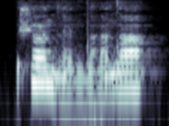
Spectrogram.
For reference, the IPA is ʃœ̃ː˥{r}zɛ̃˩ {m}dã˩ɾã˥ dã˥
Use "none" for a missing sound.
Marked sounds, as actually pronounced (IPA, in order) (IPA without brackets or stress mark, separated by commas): n, n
